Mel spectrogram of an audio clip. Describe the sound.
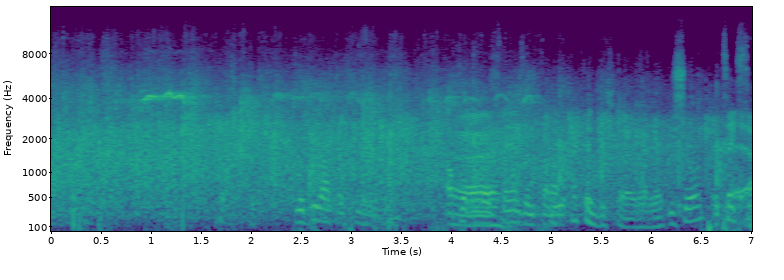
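A crowd applauds steadily for several seconds as a pastor is introduced, a dense wash of clapping with cheers and a few voices rising over it before it begins to taper.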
